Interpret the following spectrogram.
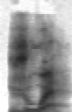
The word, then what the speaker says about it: jouait: Joue, jouait. You add the sound E. That's really the mark of the imperfect, hein, the E, jouait.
